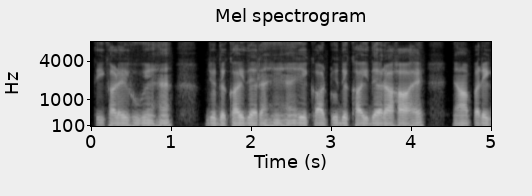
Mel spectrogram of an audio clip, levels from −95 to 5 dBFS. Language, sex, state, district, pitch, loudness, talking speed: Hindi, male, Uttar Pradesh, Ghazipur, 95 Hz, -27 LUFS, 225 wpm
